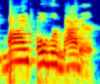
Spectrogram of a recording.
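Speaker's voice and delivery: ordinary delivery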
